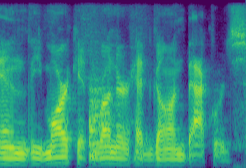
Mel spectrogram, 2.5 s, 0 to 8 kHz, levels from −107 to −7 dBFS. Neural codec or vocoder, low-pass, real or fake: none; 7.2 kHz; real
